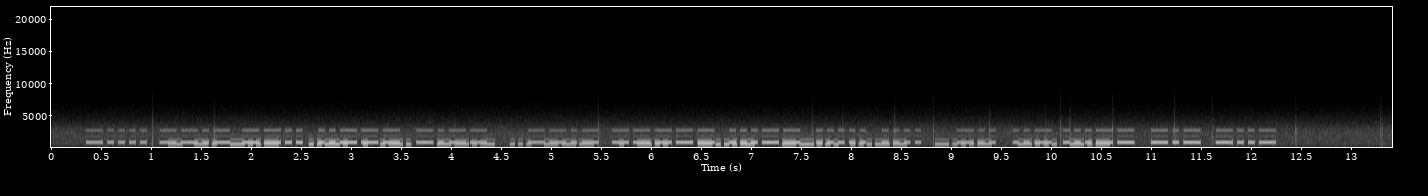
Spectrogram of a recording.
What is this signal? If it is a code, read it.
Morse code, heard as two keyed tones, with static crashes. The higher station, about 22 wpm, 920 Hz: 6QZ2Y Q035H DU3KX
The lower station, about 29 wpm, 620 Hz: TNX FER QSO ED <BT> 73 <BT> BK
